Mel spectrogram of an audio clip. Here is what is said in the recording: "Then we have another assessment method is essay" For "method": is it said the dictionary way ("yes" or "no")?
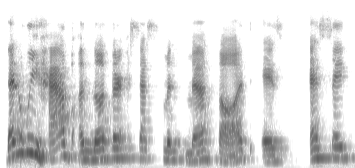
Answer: yes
